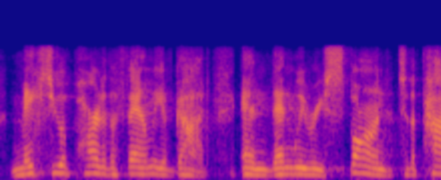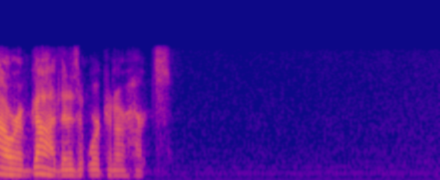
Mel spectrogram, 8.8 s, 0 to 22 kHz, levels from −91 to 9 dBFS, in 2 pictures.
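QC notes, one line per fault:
No faults found in this speech clip. The AMR wideband (HD Voice) codec path at 12.65 kbit/s is audible as a top end that stops near 7 kHz, with the band above 6.4 kHz filled in by shaped noise and only light coding damage.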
